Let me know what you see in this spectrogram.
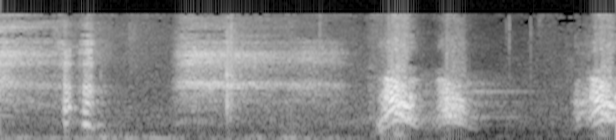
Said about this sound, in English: I don't know why he barks at you. Well, I wouldn't take it personally. Dogs are very sensitive.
